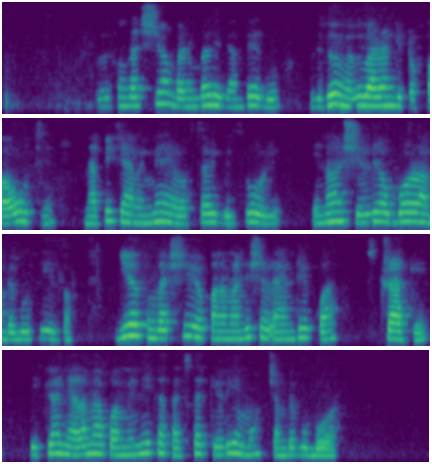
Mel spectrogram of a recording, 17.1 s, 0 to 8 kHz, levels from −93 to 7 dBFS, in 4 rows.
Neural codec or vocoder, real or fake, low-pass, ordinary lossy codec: none; real; 7.2 kHz; Opus, 24 kbps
